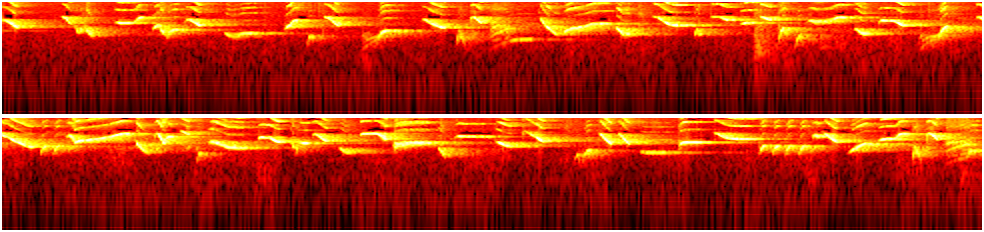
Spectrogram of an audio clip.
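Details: Caged canary, first-place winner of the semi-tutored canary class at a bird contest in Jakarta, Indonesia: continuous, rapid, high-pitched chirps and sweeping whistled trills pouring out without pause.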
